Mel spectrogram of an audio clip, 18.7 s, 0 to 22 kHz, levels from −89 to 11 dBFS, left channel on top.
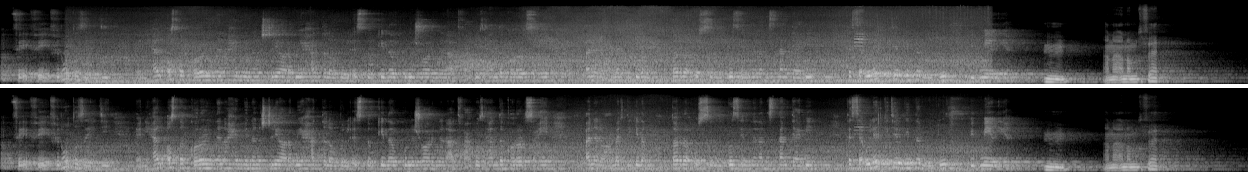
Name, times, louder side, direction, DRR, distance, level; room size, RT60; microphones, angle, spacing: voice 1, 0.2-1.6 2.0-8.5 8.8-12.2 12.7-15.3, right 1 dB, 25° right, 2 dB, 2.3 m, -22 dB
sound 1, 1.0-14.9, left 3 dB, 75° left, 0.8 m, -29 dB
voice 2, 15.7-16.1 16.5-17.4, left 1 dB, 25° left, 8 dB, 0.6 m, -20 dB
27.0 x 17.0 x 8.3 m, 2.7 s
head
